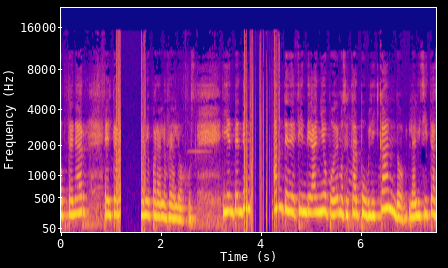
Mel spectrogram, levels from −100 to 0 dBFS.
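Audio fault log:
1.10–1.69 s and 3.66–4.37 s, intermittent contact: the sound drops out twice, for about 0.41 s and then about 0.42 s, with crackle where the signal breaks and returns. During each gap faint hiss remains. This is a loose plug or cable connection briefly losing contact. The crackle comes from the contact scraping as it opens and recloses, and the near-silence in between is the broken signal path.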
